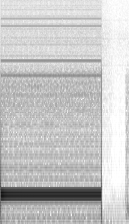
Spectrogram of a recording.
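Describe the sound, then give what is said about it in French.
A telephone ringing tone sounds while a call to a guest connects: one loud, steady, mid-pitched tone held for about a second and a half, then a sudden cut to near silence and a faint sound at the end. “J'appelle sans plus attendre Vincent Gunter.”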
